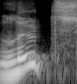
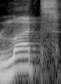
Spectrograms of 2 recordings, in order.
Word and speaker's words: LUT: sure how they're pronounced is it loots or Luts Lut or stands for lookup tables Luts I thought it was Luts okay Luts basically there's a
